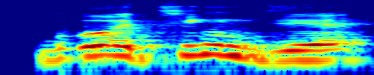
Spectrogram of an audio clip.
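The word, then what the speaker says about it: 国庆节: The first Jieru we are going to have is Guoqingjie. Guoqingjie Shemaisa. Guoqingjie, it's National Day.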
